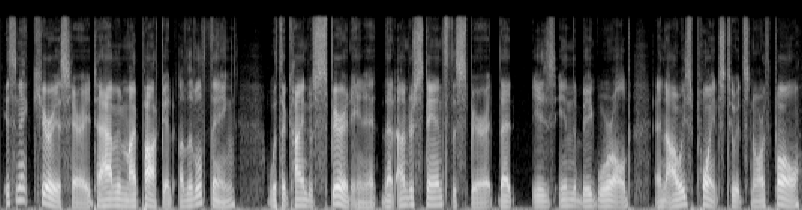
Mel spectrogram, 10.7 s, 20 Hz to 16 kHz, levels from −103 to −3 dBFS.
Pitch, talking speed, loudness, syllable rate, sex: 105 Hz, 200 wpm, -22 LUFS, 4.8 syllables/s, male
